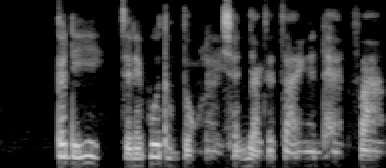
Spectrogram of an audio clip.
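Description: A woman's voice: lowish voice, moderate pace, gravelly, breathy edge, dry recording, exaggerated voice. A woman whispering a smug, taunting young man. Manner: taunting and sly, hushed.

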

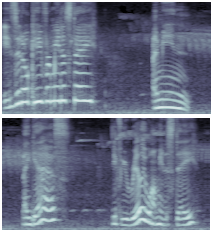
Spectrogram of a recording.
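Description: A woman voicing a small, shy, kind-hearted goblin girl in an ASMR roleplay, speaking hesitantly and gently to comfort the listener. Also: a little high, big pitch swings, a little hiss or hum. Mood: gentle, timid. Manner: hesitant, timid, soft-hearted, halting. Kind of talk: ASMR roleplay, intimate one-sided dialogue. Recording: birdsong and outdoor ambience behind voice. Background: birdsong, nature ambience.

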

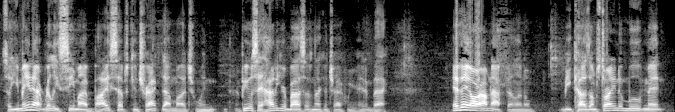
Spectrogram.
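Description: A man's voice: fairly low pitch, warm tone, slightly rough. A man in his thirties vlogging about his workout, with loose, self-correcting explanations, filmed on a phone camera. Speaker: fitness vlogger. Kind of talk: casual gym vlog talk. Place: gym indoors, then outdoors by trees. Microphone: phone camera propped up, then held at arm's length. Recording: faint background noise.

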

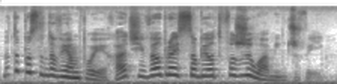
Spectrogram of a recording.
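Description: A woman's voice: sits high, huge pitch swings, a little fast, faint music behind, heavily acted. A woman playing an outspoken adult daughter in a naturalistic audio drama, bantering with her mother in a conversational, emphatic way. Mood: recounting, wounded.

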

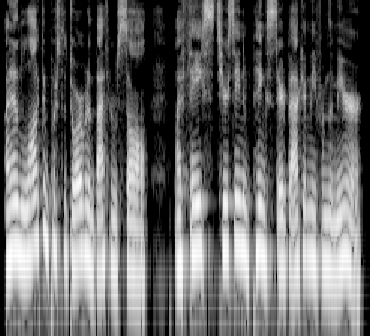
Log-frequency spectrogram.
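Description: A man's voice: fairly high pitch, fast, a little mellow. A young man hosting a let's play, reading visual novel narration aloud and adding casual commentary. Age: young adult. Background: faint game music.

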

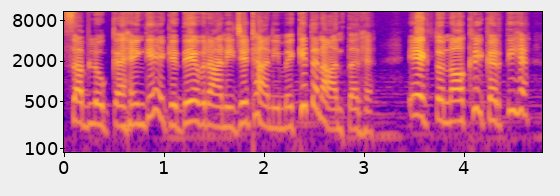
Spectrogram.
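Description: A woman's voice: on the high side, expressive, normal speed, lightly acted. A woman voicing an older, practical mother-in-law in a cartoon family story, chiding in a matronly way. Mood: nagging. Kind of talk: animated Hindi family story dialogue.

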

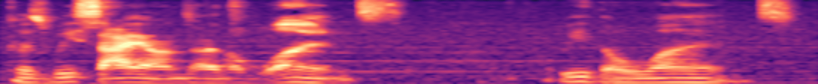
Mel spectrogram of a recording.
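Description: A man's voice: fairly low pitch, flat delivery, drawn-out words, creaky, fairly bright tone, faint music behind. A middle-aged man giving casual, joking reaction commentary as a streamer, in short muttered asides over a game. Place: indoor home room. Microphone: desk streaming mic.

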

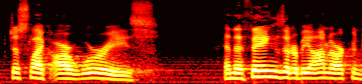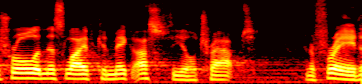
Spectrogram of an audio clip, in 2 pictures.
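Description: A man in his thirties delivers a sermon in an earnest, unhurried way, leaning on pauses for emphasis. His voice sits a little high for a man. The church sanctuary around him lets every phrase ring out with a long reverb. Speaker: pastor. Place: church sanctuary, standing at the altar.

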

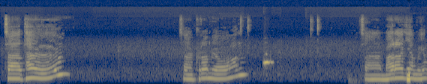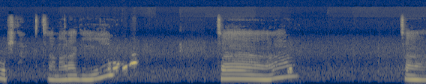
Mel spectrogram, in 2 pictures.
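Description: A man teaching Korean in an online lesson, slowly prompting and correcting a student who repeats after him. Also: a little high, lively intonation, mellow, husky, rough recording. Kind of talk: online language lesson drills.

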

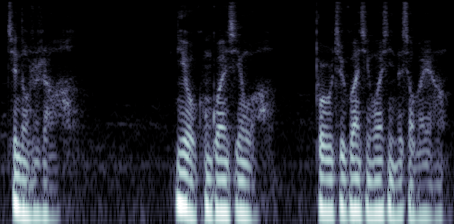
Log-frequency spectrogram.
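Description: An actor playing a blunt, proud film producer in a radio drama, curt and sardonic. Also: male voice, low-pitched, level tone, a little fast, dark tone, a little hiss or hum, lightly acted. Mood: irritated, teasing. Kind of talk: Chinese radio drama acting.

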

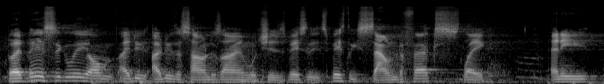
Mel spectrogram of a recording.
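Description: A man's voice: medium pitch, brisk, pushed and bright. A man talking casually as a sound designer on a panel in a large hall. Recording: echoey hall, faint room noise.

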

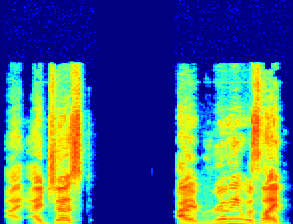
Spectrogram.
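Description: A young man chatting casually and excitedly as a fan hosting a reaction video. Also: high-pitched, normal speed, no echo, studio quality. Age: young adult. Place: small indoor room with gaming desks.

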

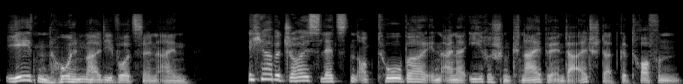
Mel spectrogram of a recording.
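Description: A man voicing an amused, chatty countess who tells anecdotes in a lively, teasing way in an audiobook. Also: sits low, slightly rough, no room sound, clean studio sound, full character voice. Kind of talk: audiobook character dialogue.

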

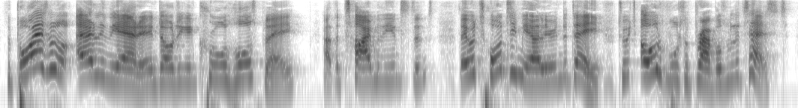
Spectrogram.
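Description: A man's voice: very high voice, sing-song, quick pace, hardly any pauses, pushed and bright, exaggerated voice. A man playing a pompous, easily outraged major in an audio comedy drama, with florid, formal speech. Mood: pompous, accusing.

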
